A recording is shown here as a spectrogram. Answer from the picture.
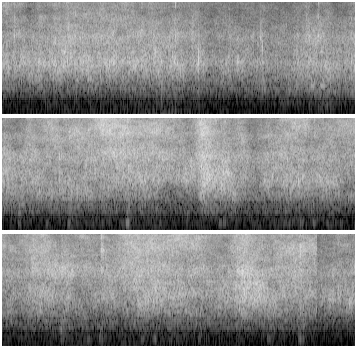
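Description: Vegetables coated with wet ground spice paste sizzling in a hot steel wok, with a metal spatula stirring and scraping through them; the hiss swells with a few louder stirring strokes.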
